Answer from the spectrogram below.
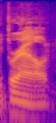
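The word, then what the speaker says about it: Braun: so yeah um I always I always say Brun because Ryan Brun I I'm pretty sure it's Christian Brown I just no it's BR no it's weirdly Brown like weird oh so it's like pronounced brown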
